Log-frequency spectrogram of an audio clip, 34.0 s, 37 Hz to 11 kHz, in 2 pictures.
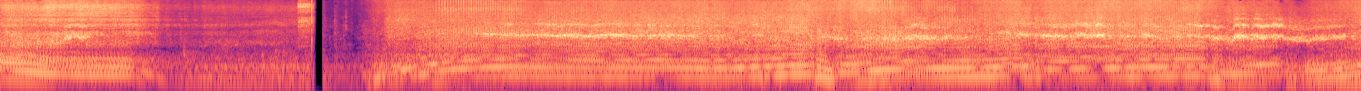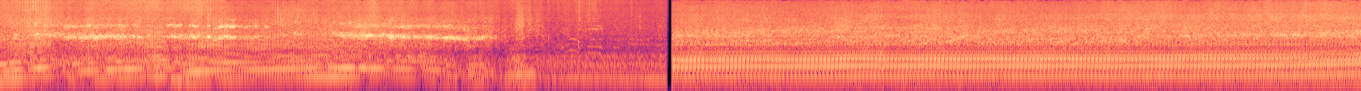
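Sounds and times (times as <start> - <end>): car engine revving high: 4.6 - 23.4, 25.4 - 34.0
tyres squealing: 5.5 - 25.0, 26.9 - 34.0.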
